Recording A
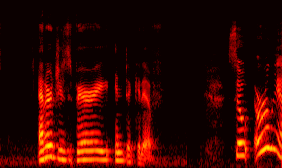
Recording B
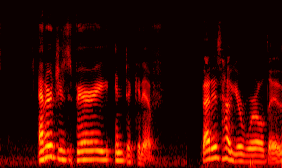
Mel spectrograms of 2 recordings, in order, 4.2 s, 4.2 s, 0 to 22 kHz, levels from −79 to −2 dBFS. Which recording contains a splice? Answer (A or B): B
